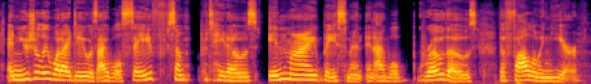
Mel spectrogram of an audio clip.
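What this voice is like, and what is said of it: Scratchy voice. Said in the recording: “My voice is really, really scratchy.”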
